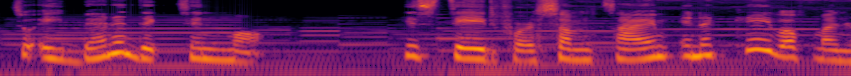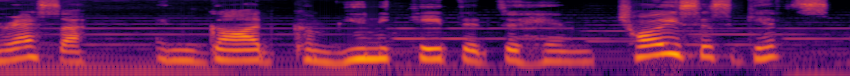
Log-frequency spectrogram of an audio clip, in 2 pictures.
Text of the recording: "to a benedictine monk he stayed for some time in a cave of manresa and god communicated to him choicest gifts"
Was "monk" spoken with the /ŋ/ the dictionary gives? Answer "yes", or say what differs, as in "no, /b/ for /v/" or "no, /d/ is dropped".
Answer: no, /ŋ/ is dropped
